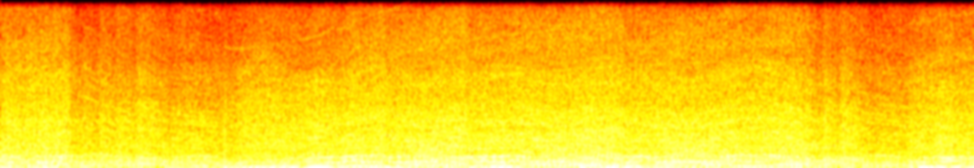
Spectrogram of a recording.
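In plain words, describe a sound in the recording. A racing car engine drops in pitch as the car slows for corners.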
